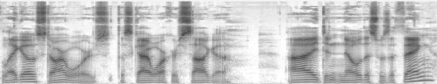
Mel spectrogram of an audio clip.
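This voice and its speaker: A man's voice: on the low side, animated, slow, a bit bright, slight background noise. A man co-hosting a podcast in casual, conversational chat. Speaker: podcast co-host.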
